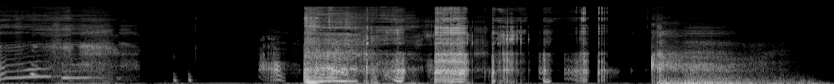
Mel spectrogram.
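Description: Loud, drawn-out human burps: a few rough, guttural bursts of uneven length, with brief gaps between them, following a short voiced sound at the start.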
